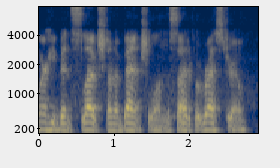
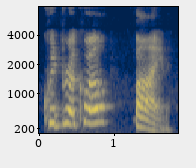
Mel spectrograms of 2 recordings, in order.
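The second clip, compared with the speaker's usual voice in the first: angry; 10 semitones higher, 9 dB louder, slower than usual. Acted. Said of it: "looking murderous".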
